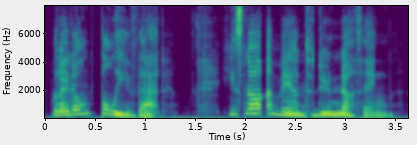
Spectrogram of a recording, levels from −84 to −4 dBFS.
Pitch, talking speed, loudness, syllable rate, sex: 240 Hz, 200 wpm, -16 LUFS, 5.0 syllables/s, female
